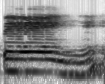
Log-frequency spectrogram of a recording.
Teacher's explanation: el acento está en la vocal abierta, E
